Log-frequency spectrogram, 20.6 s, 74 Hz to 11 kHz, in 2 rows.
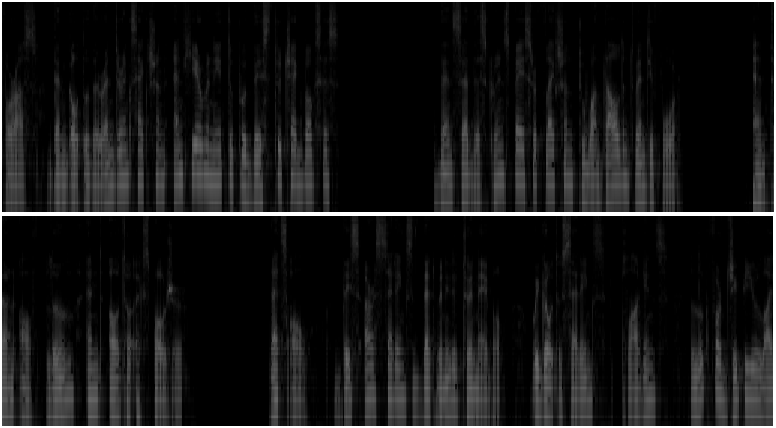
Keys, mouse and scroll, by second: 1.0 click, 2.0 click, 2.9-4.0 scroll down 10, 5.1 click, 5.1-5.6 scroll, 5.6-6.7 scroll, 7.3 click, 7.3 scroll down 11, 7.8 click, 8.8 scroll down 1, 8.9-9.8 scroll, 9.8 click, 12.1 scroll down 6, 12.3 scroll, 12.3 scroll down 4, 12.5-14.0 scroll, 14.7 click, 15.4 click, 15.6-17.2 scroll, 17.2 middle click, 18.1 click, 20.4 click.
